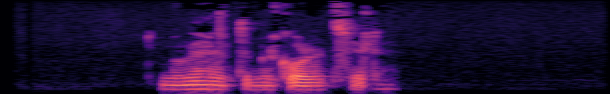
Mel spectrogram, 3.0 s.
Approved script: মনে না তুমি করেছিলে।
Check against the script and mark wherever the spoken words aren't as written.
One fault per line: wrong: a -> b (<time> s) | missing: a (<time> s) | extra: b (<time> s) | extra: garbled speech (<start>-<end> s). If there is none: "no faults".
no faults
